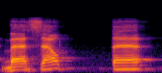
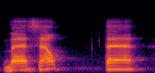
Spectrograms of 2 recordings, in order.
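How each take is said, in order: The two takes are said the same way.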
